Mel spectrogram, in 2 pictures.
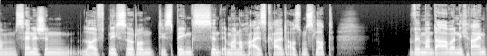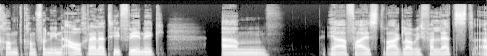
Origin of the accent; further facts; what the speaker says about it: Munich, Bavaria, Germany; als Münchner hätte ich das nicht erwartet.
